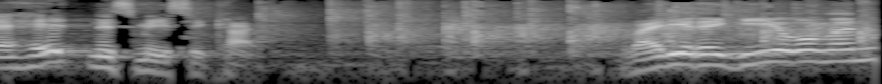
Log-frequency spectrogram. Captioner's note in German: Beifall AfD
